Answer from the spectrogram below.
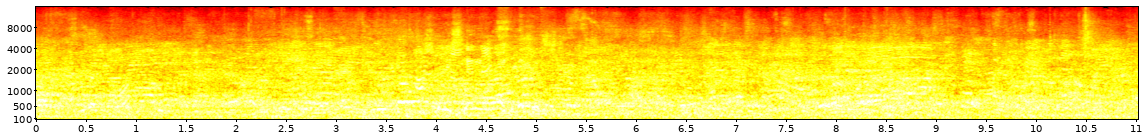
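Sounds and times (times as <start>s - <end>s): babble of a large crowd: 0.0s - 11.0s.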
